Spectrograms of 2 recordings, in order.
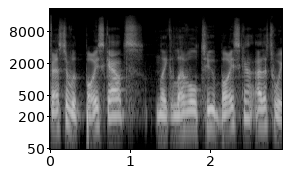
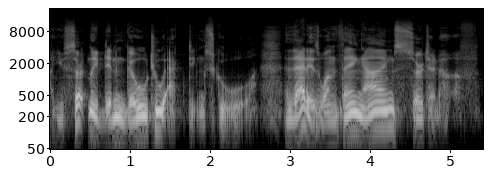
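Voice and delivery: Morgan Freeman; 5 semitones lower, 3 dB quieter than usual. Acted. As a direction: intone it deep and poetic, unhurried. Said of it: "I'm gonna do a Morgan Freeman voice for him".

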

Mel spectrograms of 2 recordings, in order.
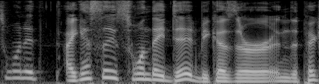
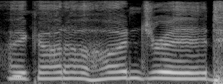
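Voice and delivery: high, slow, hammed-up triumph; triumphant reveal; 10 semitones higher, 4 dB louder, much slower than usual. Yui revealing her exam score, high, slow and hammed-up. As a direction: unveil it like a shaky victory. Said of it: "holds it up, like, trembling".

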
